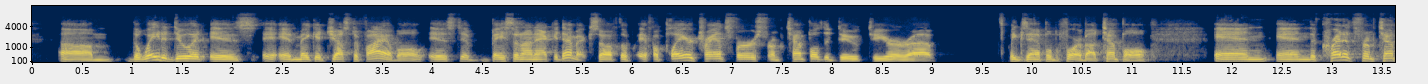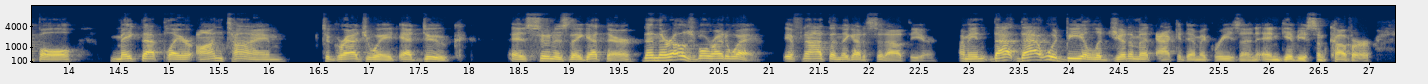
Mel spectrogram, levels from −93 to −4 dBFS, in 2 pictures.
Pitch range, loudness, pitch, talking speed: 105-140 Hz, -16 LUFS, 120 Hz, 190 wpm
